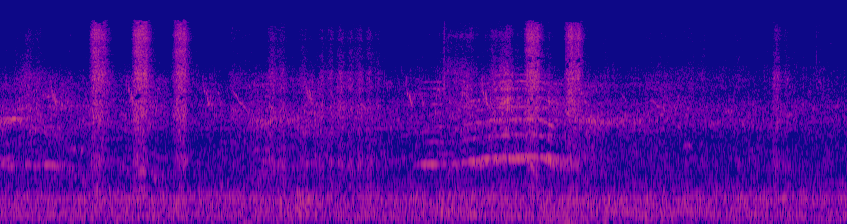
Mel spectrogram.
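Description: Uncooked rice swishing across a plate as it is shaken and sifted by hand, in short swishes about three at a time, twice.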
